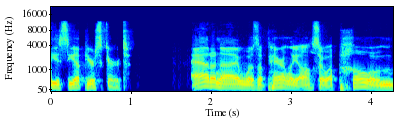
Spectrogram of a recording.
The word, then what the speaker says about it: Adonais: is a donius yeah recently I I heard somebody on on a podcast say that they researched it and it's supposed to be pronounced Adonai oh sure but that doesn't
